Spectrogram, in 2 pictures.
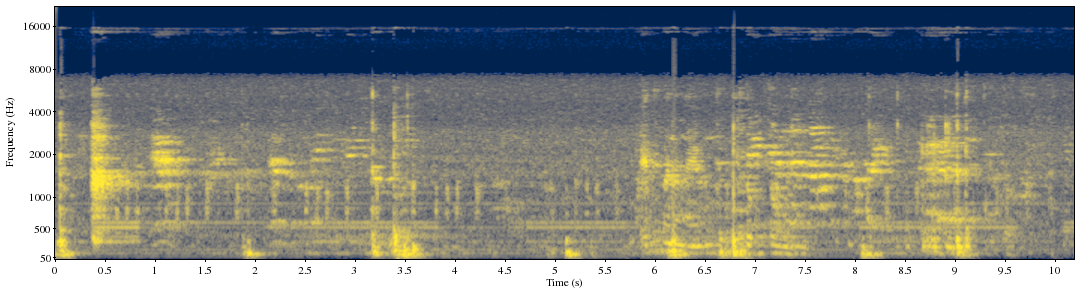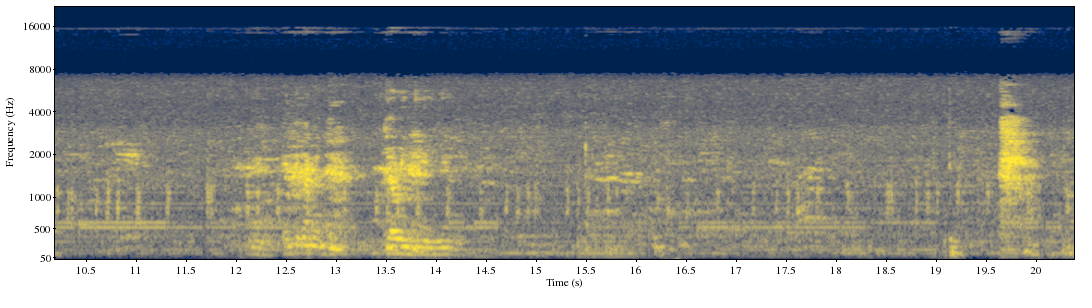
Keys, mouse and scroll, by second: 1.1-3.0 drag, 3.5 t, 3.7-4.8 drag, 8.1 shift+F6, 9.2 click, 9.9-11.3 drag, 16.1 drag, 16.6-16.9 drag, 17.2-17.5 drag, 17.6 drag, 18.2 drag.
